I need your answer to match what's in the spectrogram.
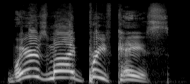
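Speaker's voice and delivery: thunderous booming voice. Papa comes home and calls out through the house, thunderous voice. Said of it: "The thunderous voice rolled through the house".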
